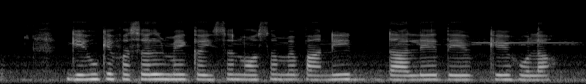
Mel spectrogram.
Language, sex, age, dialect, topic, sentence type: Magahi, female, 25-30, Western, agriculture, question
